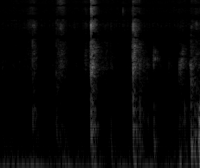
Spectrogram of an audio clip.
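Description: Tarot cards being handled and laid down: a few faint, sharp clicks and taps, the two clearest a little under and a little over a second in.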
